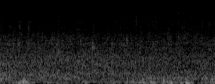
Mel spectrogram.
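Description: Faint, steady outdoor background noise: an even hiss with no distinct events.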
